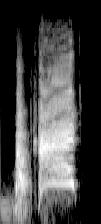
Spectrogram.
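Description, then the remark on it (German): A large dog in a workshop barks twice: a short gruff bark, then a longer drawn-out one with a ringing, almost howling tone, before the sound cuts off into silence. “Nicht aus der Werkstatt gehen, großer Hund!”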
